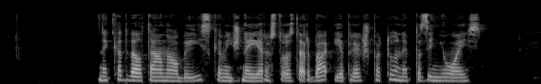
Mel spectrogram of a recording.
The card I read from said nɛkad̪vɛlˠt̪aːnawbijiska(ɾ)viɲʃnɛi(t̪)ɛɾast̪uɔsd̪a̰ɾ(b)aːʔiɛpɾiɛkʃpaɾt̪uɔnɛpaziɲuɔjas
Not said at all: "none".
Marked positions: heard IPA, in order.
none, none, b

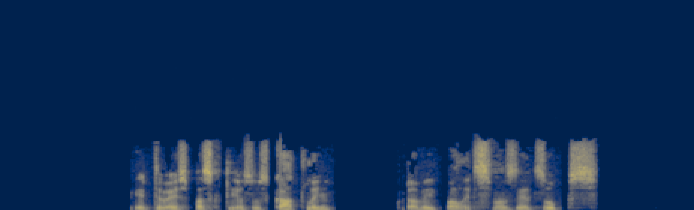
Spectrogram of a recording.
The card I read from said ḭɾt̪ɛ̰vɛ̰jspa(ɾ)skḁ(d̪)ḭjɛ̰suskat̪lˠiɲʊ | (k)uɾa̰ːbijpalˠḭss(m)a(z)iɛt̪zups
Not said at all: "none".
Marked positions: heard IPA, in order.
none, t̪, k, m, z

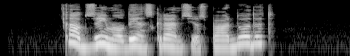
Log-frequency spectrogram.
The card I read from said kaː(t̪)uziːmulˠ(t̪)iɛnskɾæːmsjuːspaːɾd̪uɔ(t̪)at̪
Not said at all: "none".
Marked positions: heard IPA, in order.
d̪, d̪, d̪

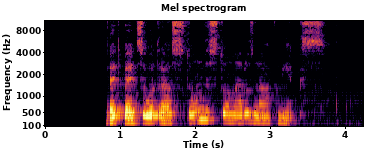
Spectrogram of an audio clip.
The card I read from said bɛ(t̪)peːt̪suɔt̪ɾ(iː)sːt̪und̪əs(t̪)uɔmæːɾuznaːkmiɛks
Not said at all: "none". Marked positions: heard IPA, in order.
t̪, aː, t̪

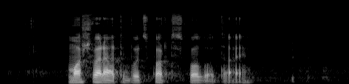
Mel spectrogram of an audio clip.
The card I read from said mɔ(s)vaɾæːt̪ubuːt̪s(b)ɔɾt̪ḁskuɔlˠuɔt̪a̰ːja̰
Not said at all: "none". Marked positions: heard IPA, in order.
ʃ, p

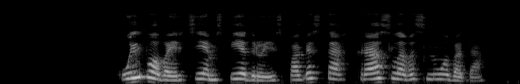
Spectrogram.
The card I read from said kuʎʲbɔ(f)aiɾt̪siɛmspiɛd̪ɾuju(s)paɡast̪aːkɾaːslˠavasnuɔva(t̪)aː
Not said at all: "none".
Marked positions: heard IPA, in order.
v, s, d̪

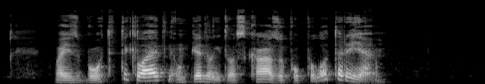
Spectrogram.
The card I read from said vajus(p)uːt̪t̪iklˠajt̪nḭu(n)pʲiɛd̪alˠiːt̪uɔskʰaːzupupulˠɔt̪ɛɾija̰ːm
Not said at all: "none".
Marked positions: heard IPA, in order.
b, n

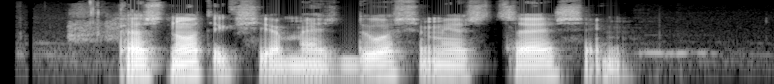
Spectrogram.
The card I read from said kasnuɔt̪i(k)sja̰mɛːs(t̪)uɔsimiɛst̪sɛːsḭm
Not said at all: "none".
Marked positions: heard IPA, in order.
k, d̪

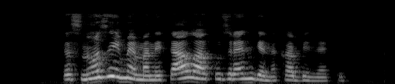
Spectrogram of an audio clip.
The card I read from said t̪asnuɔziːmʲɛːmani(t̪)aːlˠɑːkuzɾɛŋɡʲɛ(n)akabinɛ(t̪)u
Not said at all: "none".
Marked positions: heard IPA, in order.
t̪, n, t̪

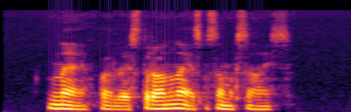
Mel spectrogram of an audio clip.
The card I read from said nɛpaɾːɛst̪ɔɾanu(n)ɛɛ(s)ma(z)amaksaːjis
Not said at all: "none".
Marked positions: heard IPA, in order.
n, s, s

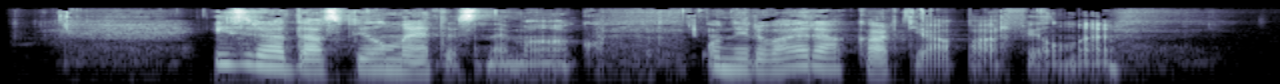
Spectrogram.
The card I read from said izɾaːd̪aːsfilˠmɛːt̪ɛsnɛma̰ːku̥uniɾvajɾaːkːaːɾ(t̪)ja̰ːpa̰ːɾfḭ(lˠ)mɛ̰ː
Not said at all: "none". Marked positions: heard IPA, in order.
t̪, lˠ

